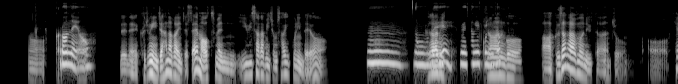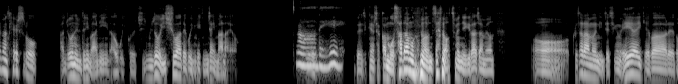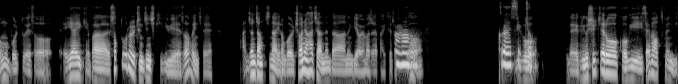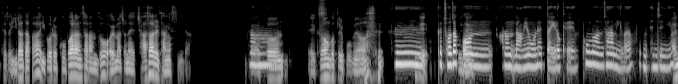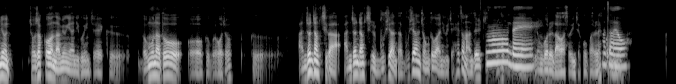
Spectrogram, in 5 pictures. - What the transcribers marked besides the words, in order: put-on voice: "샘 올트먼"; other background noise; laughing while speaking: "사담으로만"; put-on voice: "샘 올트먼"; put-on voice: "샘 올트먼"; sniff; laugh; tapping
- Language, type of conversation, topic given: Korean, podcast, 기술 발전으로 일자리가 줄어들 때 우리는 무엇을 준비해야 할까요?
